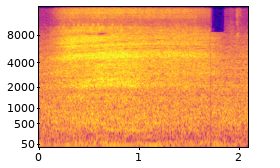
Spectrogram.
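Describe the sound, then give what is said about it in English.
A person takes a long, deep breath: a soft, steady, airy hiss that swells quickly and holds for about two seconds, alone and fairly quiet. “I am going to introduce these cards after I take a deep breath.”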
